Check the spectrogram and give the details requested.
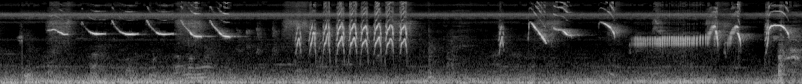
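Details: Canary song played as training to get canaries rolling fast: a few falling whistled notes, a dense buzzy rattle, then scattered slurred notes and a flat buzzy trill, faint high hum behind.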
